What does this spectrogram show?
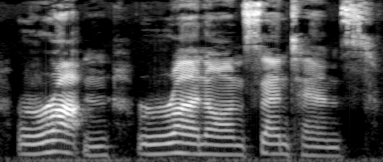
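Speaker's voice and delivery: plain reading voice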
